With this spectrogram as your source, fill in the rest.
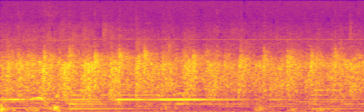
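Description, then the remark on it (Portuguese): A crowd gives a loud round of applause to God, clapping steadily throughout, a dense wash of clapping, with sustained low keyboard or organ notes humming underneath. “Eu quero louvar o nome do Senhor e pedir que você dê um forte aplauso ao nosso Deus.”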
